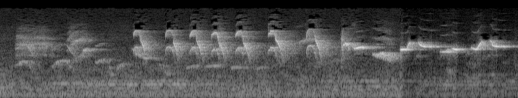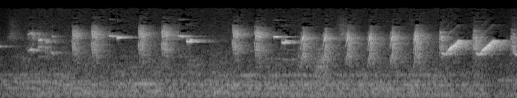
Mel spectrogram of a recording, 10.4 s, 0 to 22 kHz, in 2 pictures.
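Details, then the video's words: Imported Wambi mini, also named Tieu Mi, singing actively: clusters of rapid high chirps in rattling runs, a brief pause, then slurred whistles and more quick chirp series. "Wambi Mini Asli Impor/Tieu Mi Gacor 12 Menit Non Stop"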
